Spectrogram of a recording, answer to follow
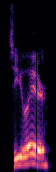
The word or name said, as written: see you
